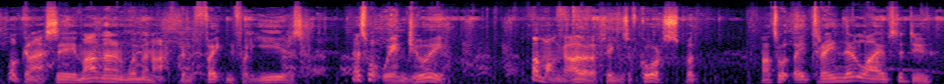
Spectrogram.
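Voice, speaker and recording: A man's voice: mid-range voice, expressive, moderate pace, slight background noise, natural voice. A man playing a proud, battle-hardened old dwarf king in a fantasy audio drama, speaking in a boastful, commanding, folksy way. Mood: hearty, proud.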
